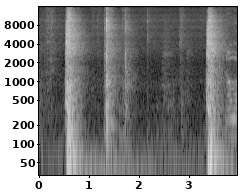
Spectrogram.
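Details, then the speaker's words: Door closing cleanly with a dull thunk and no scraping after being adjusted with cardboard to stop it grinding against the fender; the door now lines up and closes freely, no more noise. "Just keep playing with the door back and forth and wiggle your cardboard out. There. No more noise."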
